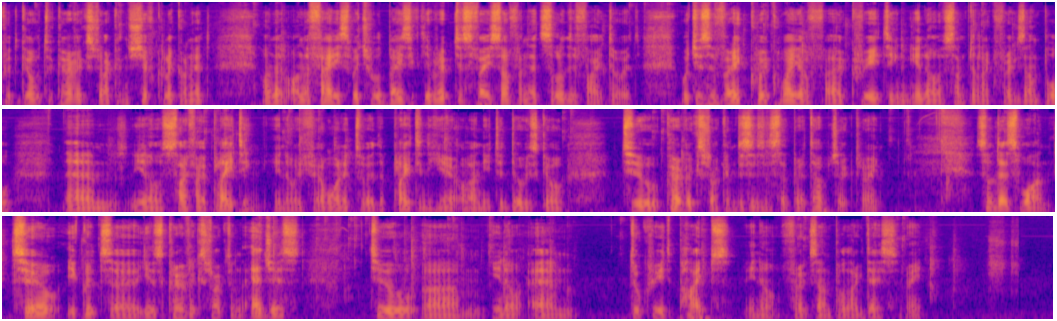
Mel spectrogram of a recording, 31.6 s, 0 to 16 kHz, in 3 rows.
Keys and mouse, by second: 2.6-3.4 middle drag, 5.7 g, 7.2 x, 7.8 click, 8.2 Tab, 8.9 Tab, 9.6 click, 9.8 Tab, 11.5 ctrl+r, 12.7 Tab, 13.2 click, 13.8 click, 14.8 q, 17.2 drag, 18.0 g, 19.8 click, 20.2 x, 20.9 Tab, 21.6 Tab, 21.9-22.3 drag, 22.8 Tab, 22.8 click, 23.4 click, 25.1 ctrl+z, 25.9 shift+middle click, 26.4 middle click, 27.9 q, 30.2-31.2 drag.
